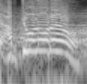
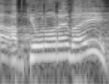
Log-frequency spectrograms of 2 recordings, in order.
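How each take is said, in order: First: Higher teasing voice for Ibrahim; amused teasing. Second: Said in the usual way. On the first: Retold or imitated. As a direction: tease the crying leader, pitched up. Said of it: "ابراہیم کہتا ہے کہ". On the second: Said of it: "ابراہیم صاحب نے کہا".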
